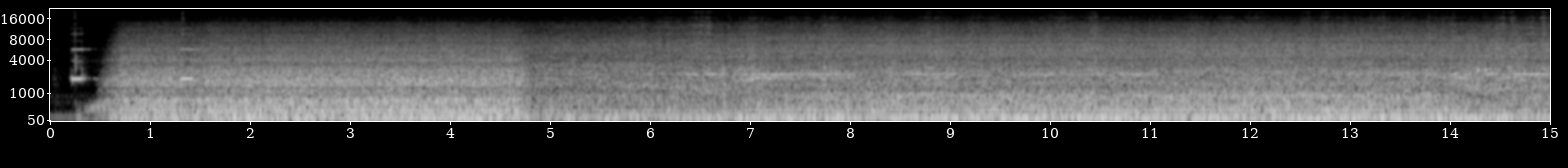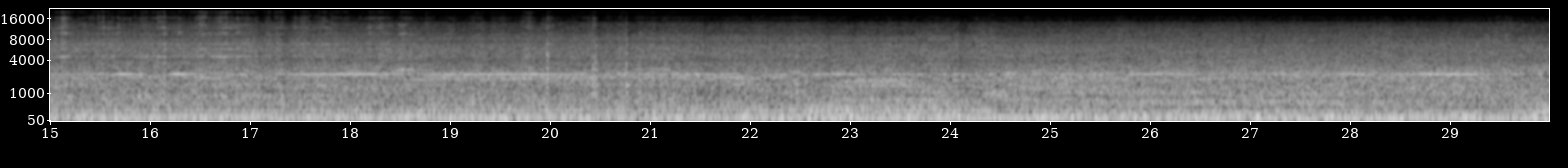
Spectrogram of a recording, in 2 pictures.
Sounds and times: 0.0s microwave fan 29.9s
0.1s beep my microwave creates 0.5s
1.2s beep my microwave creates 1.6s
5.8s plate scraping on the surface of my stove-top 22.9s

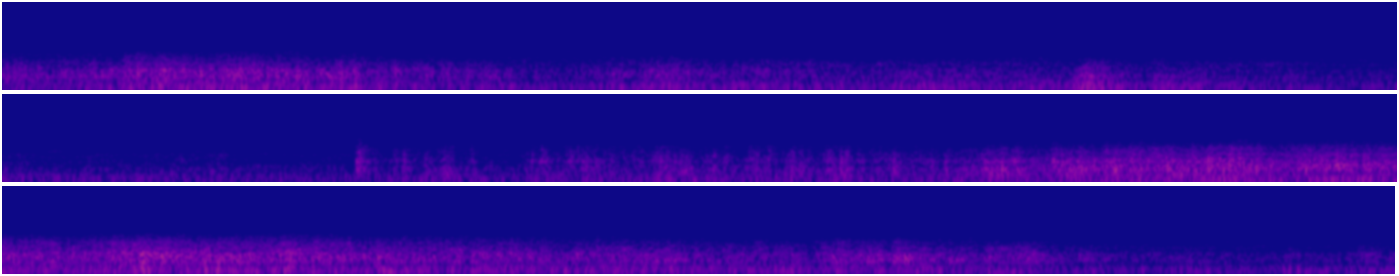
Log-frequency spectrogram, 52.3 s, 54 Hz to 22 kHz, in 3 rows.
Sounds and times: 0.0s light rain 52.2s
0.0s thunder rolling through mountains 52.2s

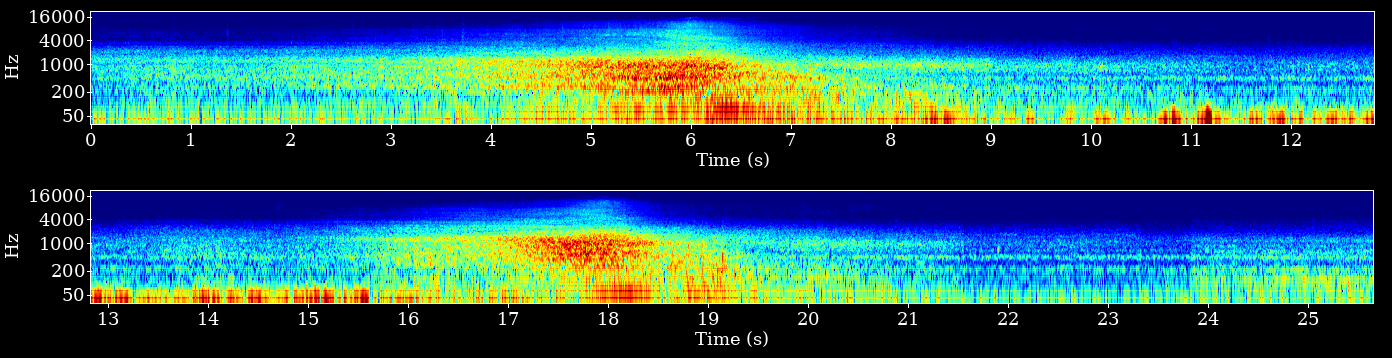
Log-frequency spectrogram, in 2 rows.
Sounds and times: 0.1s car 10.6s
2.1s trucks 8.8s
14.6s car 21.6s

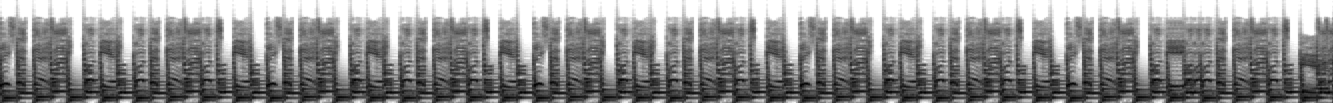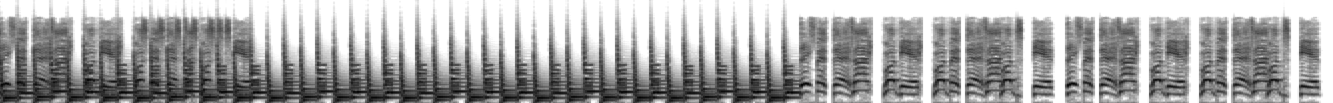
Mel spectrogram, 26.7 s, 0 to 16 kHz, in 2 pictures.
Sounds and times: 0.0s sliced voice 0.7s
0.0s kick bass 21.3s
11.2s sliced voice 15.8s

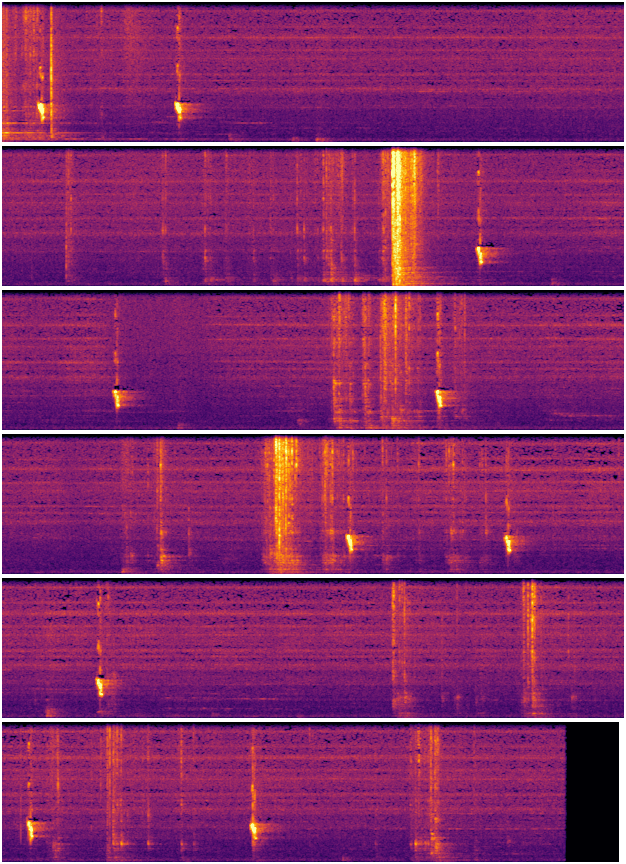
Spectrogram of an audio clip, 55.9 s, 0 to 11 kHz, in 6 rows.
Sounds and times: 0.0s bird 1.3s
2.3s bird 3.8s
16.4s bird 16.9s
20.3s bird 20.8s
24.6s bird 25.6s
33.0s bird 33.6s
35.5s bird 35.9s
38.7s bird 39.1s
47.0s bird 47.6s
50.4s bird 50.8s

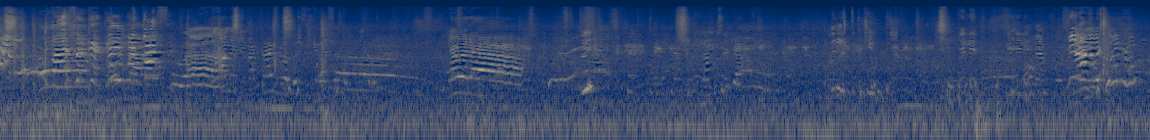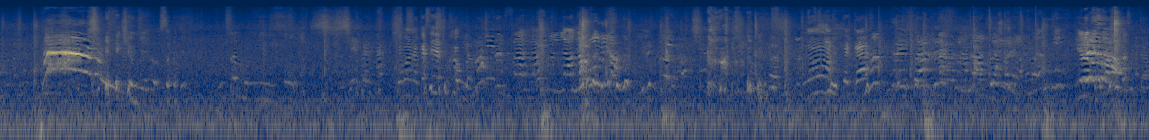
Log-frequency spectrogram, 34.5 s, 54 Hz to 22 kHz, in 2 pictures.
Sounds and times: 0.0s Children playing 34.4s

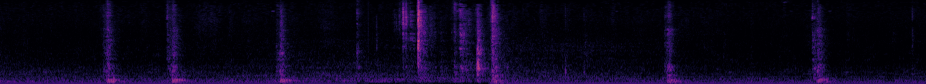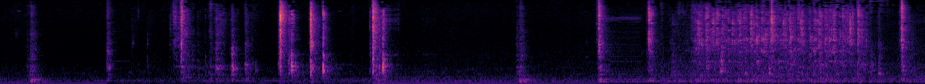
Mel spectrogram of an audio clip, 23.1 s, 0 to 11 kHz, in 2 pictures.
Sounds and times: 19.8s old slotmachine (fruit machine) 22.6s

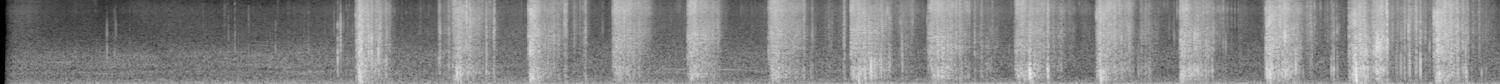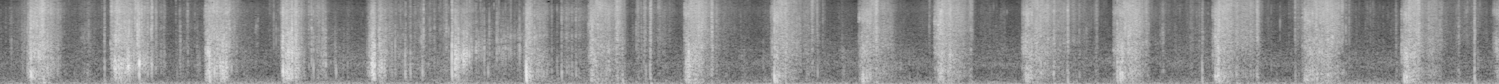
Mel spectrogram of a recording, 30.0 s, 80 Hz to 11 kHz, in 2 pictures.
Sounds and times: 3.3s person walking on snow 29.9s

